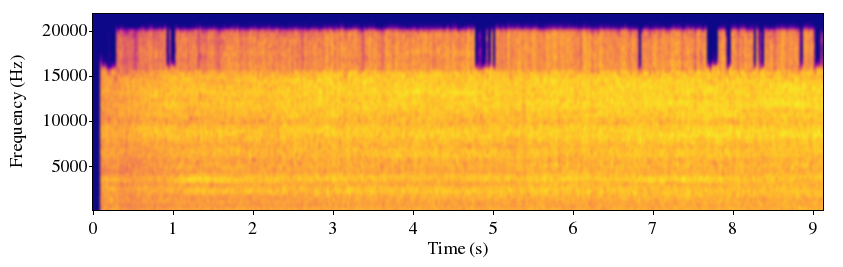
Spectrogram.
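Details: 454 big-block Chevy V8 in a boat idling rough, exhaust beat stumbling; constant cylinder 8 misfire at 8° BTDC, none at 23°; pushrods straight, compression good, plug swapped, no vacuum leak found; runs better with plug 8 unhooked; cause not found.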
